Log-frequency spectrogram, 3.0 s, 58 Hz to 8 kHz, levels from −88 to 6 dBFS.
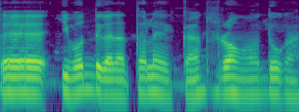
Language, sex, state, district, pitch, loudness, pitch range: Chakma, male, Tripura, Unakoti, 135 Hz, -16 LUFS, 125-140 Hz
